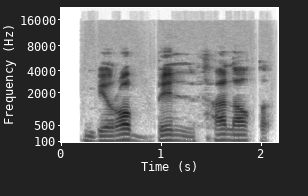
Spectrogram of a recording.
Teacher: रा पुर पढ़ेंगे क्योंकि रा के ऊपर ज़बर है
